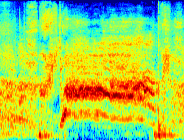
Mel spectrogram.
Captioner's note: audience laughing; shrieking; punch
